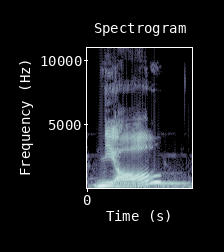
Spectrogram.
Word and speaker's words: Niall: Niall?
